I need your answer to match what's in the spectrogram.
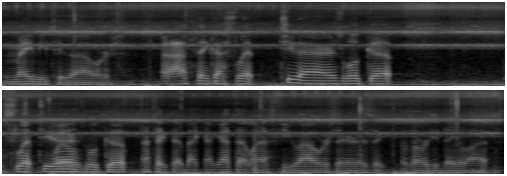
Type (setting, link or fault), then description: setting, outdoors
